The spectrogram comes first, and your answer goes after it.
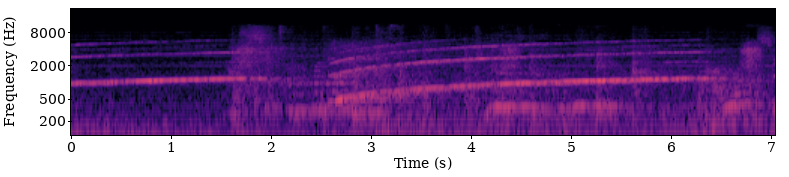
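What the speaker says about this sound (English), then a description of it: "Hey, do you hear that fire alarm?" A fire alarm siren sounds in the video game Life is Strange, rising and falling in long sweeping wails that carry on throughout, with a voice speaking faintly underneath.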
